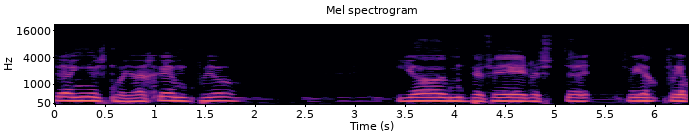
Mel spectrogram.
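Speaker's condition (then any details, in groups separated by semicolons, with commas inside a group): Down syndrome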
